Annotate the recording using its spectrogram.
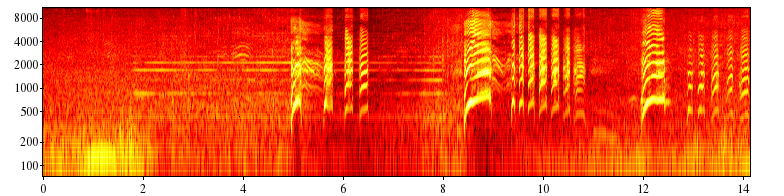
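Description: A vehicle horn held steadily for about three seconds, then loud shouts from people in passing vehicles, with a quick run of short calls in the middle, over traffic noise.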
